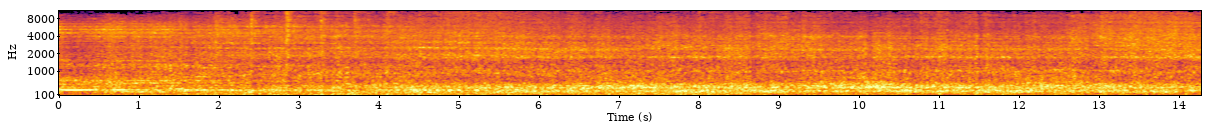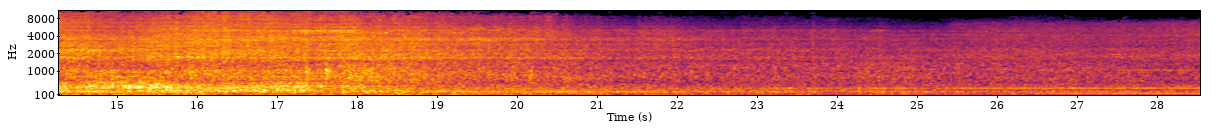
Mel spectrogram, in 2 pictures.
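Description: A locomotive-hauled passenger train running past close by: rumble and wheel noise on the rails, with a steady hum as the locomotive goes by. It stays loud until about two-thirds of the way through, then fades as the coaches pull away.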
